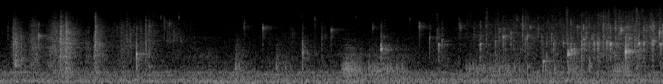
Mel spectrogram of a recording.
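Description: Soft shell crab sizzling and spattering in hot frying oil, a steady crackling fry with small pops and faint clinks of tongs, close and moderately loud with no talking.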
